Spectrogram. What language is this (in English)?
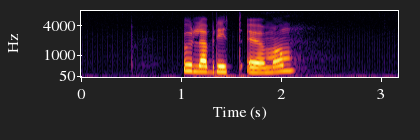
Swedish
